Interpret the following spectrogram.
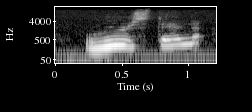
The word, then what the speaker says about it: Würstel: O W a gente pronuncia como se fosse um V. Então não é Würstel, mas é Würstel, ok?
